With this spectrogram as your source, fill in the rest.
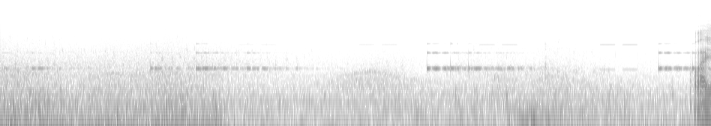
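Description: A hidden collectible box in GTA Online gives off repeated electronic sonar pings, steady tones that come and go over a low watery game ambience.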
